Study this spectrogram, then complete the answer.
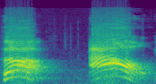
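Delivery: high, startled cries; short loud yelps. Real, not acted. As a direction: yelp as if hit. Hurt during game action.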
